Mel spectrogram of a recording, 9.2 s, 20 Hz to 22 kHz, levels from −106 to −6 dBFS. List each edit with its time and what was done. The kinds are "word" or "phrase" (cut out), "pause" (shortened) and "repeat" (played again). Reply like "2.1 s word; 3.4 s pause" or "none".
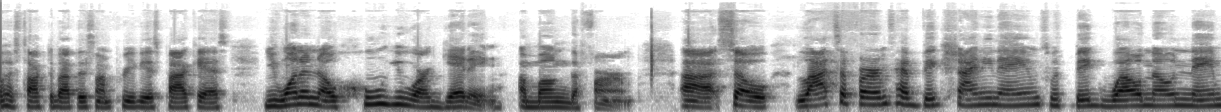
none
